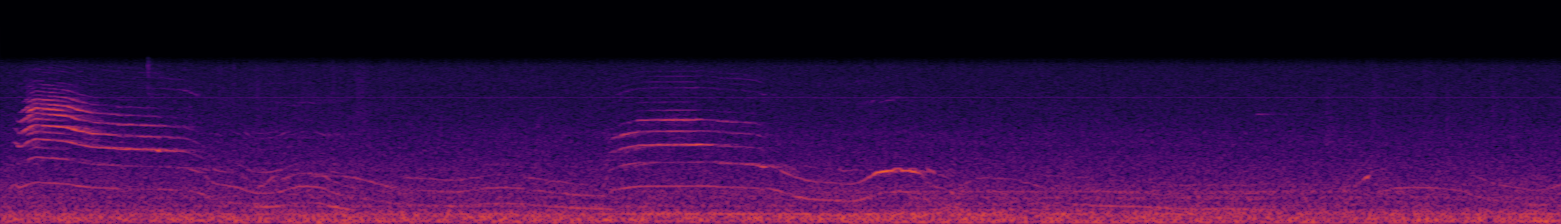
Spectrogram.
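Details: Mating domestic cats exchanging drawn-out yowls: a loud wail at the start, another rising-and-falling howl midway, with lower moaning tones sliding up and down between them over a constant low hum.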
